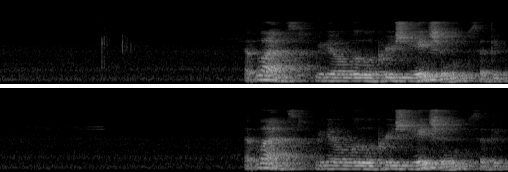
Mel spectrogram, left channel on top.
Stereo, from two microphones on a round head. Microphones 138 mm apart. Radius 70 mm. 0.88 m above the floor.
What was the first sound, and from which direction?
A woman speaking, 15° right (ahead or behind).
